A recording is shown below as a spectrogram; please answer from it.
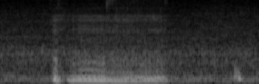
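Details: Sleeping Jack Russell Terrier snoring: one low, buzzy, droning snore lasting about a second, rich in rough overtones, between soft breathy sounds in a quiet room.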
